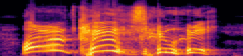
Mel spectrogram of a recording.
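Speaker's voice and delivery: very high-pitched, loud screaming shriek. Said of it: "I'm glad that David Attenborough doesn't go".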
